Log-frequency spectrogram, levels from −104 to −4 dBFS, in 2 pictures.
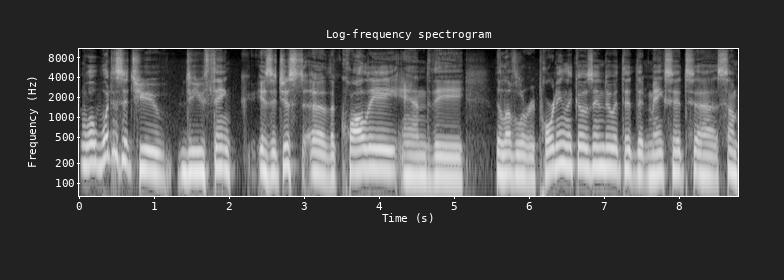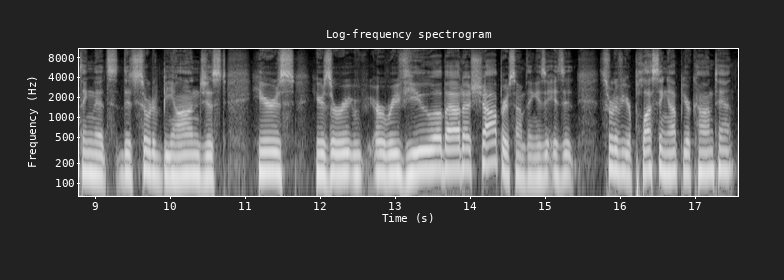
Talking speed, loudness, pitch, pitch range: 200 wpm, -23 LUFS, 145 Hz, 135-160 Hz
